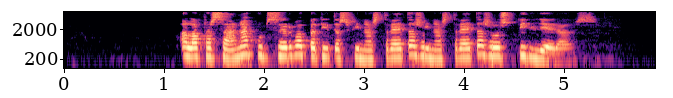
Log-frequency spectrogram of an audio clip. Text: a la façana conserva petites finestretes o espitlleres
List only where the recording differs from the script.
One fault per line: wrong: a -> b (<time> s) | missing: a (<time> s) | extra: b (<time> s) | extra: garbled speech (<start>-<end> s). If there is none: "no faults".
extra: finestretes (3.6 s)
